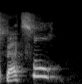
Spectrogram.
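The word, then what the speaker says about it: Spätzle: Spatzel, bing, ba-ding-ding-ding, spatzel, bing, ba-ding-a-little. I don't even know that's how you say it. – I think it's spetzel. – Spetzel.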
